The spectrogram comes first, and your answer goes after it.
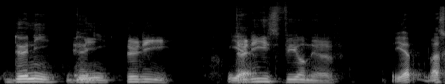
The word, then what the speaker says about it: Denis: That's how you pronounce it. Veal chop. Oh, okay. How do you say his first name? Denis. Denis.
